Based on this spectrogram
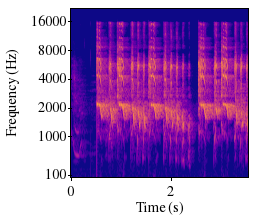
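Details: Calling male grey francolin (teetar): two bursts of loud, raucous, rhythmic notes, each a quick harsh sequence lasting about two seconds, separated by a brief pause, shrill and piercing, in otherwise quiet surroundings.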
